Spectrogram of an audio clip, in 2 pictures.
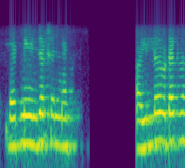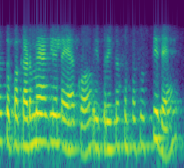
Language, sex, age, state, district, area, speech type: Kannada, female, 30-45, Karnataka, Mandya, rural, conversation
